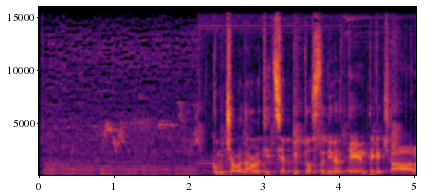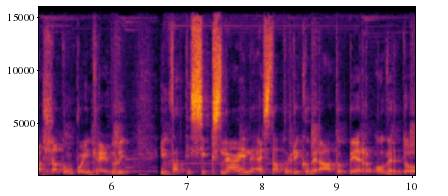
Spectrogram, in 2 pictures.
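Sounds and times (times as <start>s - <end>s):
steady insect buzz: 0.0s - 2.4s
speech: 2.3s - 10.0s.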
